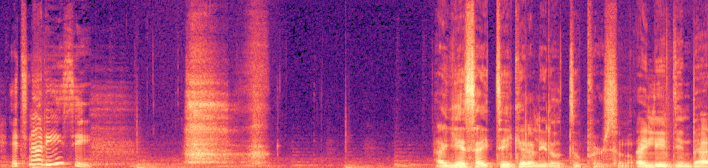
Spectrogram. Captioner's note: sighs, chuckles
